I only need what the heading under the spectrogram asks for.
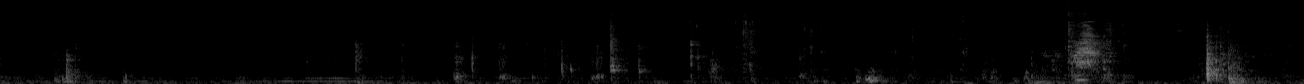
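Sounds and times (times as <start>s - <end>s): chewing with mouth clicks: 2.5s - 10.0s.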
